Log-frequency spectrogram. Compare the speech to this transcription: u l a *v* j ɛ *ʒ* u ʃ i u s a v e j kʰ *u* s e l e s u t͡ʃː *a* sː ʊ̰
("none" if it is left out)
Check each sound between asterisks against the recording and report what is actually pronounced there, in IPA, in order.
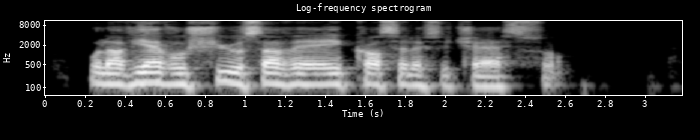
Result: v, v, ɔ, ɛ

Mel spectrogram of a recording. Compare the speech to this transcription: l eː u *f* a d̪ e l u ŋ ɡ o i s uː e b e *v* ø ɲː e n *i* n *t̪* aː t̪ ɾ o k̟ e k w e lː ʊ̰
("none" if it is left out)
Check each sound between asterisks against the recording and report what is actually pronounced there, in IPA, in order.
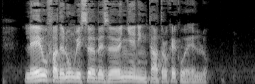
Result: f, z, i, t̪

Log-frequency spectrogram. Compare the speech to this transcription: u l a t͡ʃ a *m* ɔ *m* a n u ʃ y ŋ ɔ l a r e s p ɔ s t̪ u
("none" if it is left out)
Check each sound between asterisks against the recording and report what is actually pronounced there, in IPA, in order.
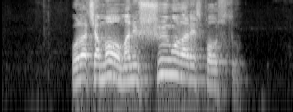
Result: m, m

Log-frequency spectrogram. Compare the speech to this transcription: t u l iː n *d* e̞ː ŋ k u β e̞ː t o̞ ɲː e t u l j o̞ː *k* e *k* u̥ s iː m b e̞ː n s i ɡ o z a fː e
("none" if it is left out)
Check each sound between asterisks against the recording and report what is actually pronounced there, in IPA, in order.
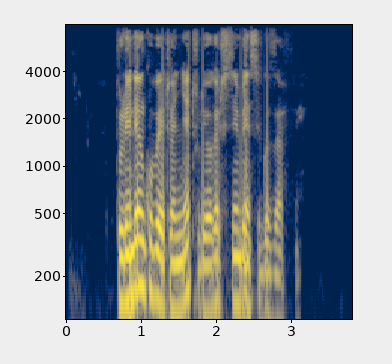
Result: d, k, t

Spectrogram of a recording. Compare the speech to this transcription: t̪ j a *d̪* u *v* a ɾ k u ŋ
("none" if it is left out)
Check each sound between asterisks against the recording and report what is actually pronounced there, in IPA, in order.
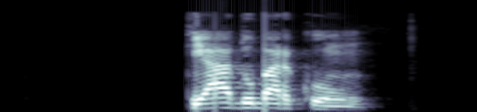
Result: d̪, b

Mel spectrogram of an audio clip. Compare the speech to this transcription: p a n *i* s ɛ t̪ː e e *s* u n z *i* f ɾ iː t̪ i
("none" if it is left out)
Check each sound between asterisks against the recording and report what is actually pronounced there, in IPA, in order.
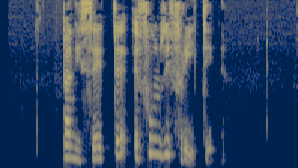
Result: i, f, i

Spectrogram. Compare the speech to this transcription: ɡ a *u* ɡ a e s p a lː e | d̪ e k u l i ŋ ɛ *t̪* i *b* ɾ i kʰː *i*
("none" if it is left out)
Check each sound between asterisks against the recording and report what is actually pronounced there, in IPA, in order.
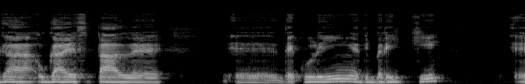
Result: u, d̪, b, i

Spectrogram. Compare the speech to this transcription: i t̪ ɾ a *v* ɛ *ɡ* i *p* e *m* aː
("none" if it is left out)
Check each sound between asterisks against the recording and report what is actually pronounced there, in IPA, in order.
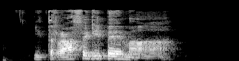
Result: f, ɡ, p, m

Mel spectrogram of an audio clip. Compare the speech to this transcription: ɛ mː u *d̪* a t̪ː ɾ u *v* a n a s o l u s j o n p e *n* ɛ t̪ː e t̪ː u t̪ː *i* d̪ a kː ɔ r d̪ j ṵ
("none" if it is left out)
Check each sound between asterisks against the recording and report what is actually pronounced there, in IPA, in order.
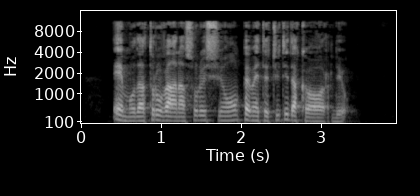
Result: d̪, v, m, i

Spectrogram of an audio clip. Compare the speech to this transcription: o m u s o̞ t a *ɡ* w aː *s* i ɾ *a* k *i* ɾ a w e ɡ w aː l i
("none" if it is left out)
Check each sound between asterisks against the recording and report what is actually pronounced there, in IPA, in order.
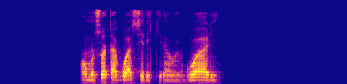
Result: ɡ, s, i, i

